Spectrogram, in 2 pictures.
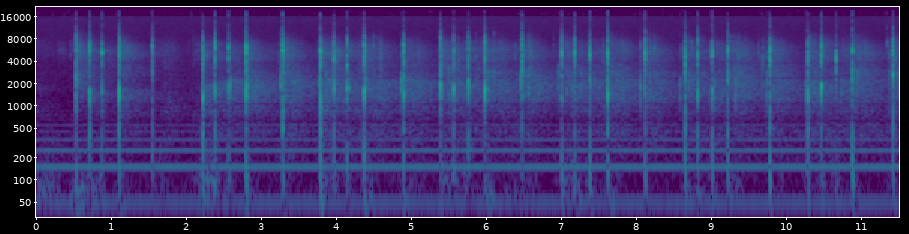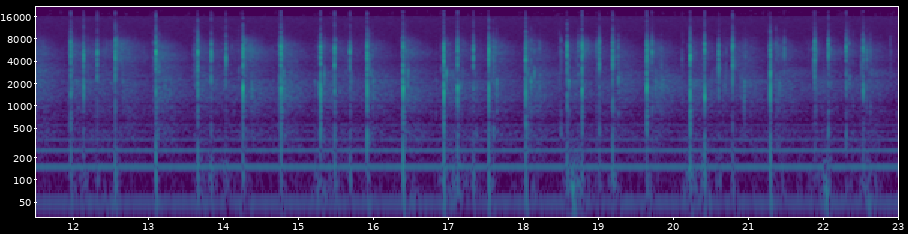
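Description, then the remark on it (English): A group of people clap out a rhythm together, sharp overlapping claps repeating in a steady, patterned beat for the whole stretch, with a low steady hum underneath and no talking. “What should we clap now?”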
